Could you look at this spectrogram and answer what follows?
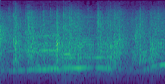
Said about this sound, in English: Yo, well, hold up. Round of applause for …, man.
